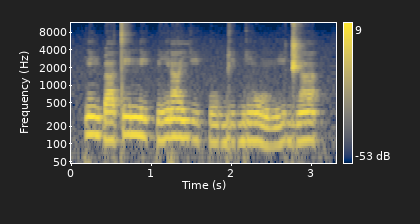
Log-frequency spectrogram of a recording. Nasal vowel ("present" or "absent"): present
